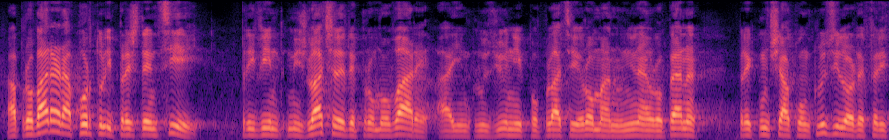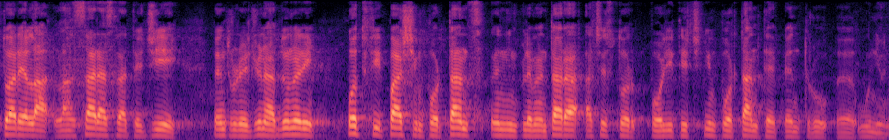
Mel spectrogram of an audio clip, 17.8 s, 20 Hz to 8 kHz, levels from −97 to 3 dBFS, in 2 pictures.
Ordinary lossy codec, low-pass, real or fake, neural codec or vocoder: none; none; fake; codec, 16 kHz, 8 kbps, FunCodec, trained on LibriTTS, 25 frames a second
